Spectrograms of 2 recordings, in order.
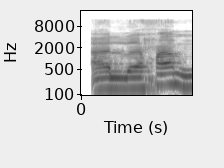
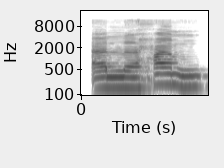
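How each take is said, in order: Both takes have the same delivery.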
